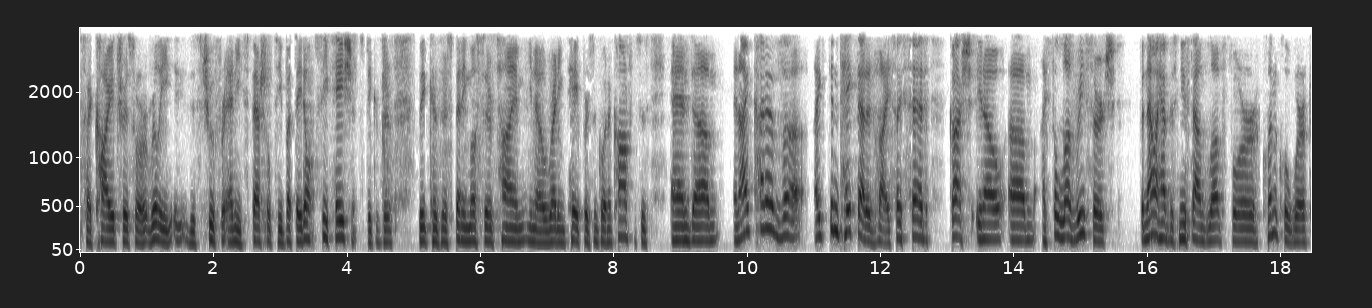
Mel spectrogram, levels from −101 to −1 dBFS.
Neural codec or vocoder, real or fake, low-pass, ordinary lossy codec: none; real; 3.6 kHz; AAC, 24 kbps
